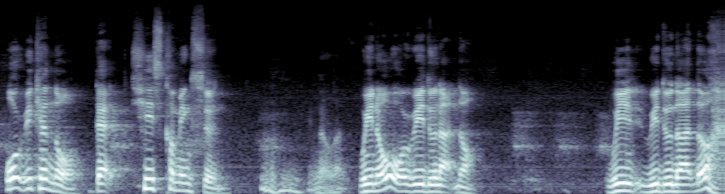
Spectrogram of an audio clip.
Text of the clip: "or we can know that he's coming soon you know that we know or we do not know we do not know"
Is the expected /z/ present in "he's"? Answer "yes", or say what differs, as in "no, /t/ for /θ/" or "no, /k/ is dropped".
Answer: no, /s/ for /z/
